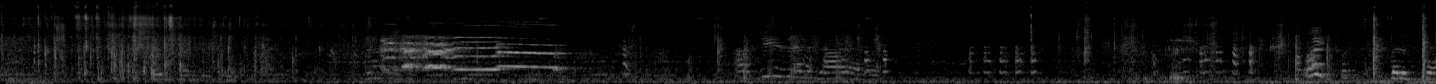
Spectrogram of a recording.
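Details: Rooster kept with a family of hens crows once in a drawn-out, harmonically rich call of about a second and a half amid clucking, scattered clicks and a person talking in the background.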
